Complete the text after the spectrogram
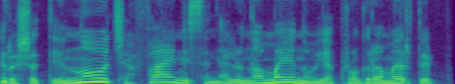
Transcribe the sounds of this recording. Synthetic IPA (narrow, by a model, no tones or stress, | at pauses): ɪɾɐʃɐt̪ʲɛɪnʊt͡ʃʲɛfɐɪnɪsʲɛnʲæːlʲʊnɐmɐɪnɐʊjɛpɾoːɡɾɐmɐɪɾt̪ɐɪp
